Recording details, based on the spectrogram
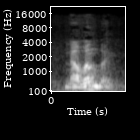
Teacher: the stress here falls on the second syllable of the word december · the accent falls on the second syllable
